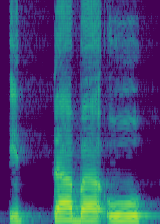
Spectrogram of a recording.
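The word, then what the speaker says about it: اتَّبَعُوا: تلفظ صحیح کیجئے. دیکھیں ای پہلے کیا ہے یہاں پہ؟ کسرہ. ای ت ب او. دیکھیں ای ت ب او. اتبعوا. اتبعوا یعنی انہوں نے پیروی کی.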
